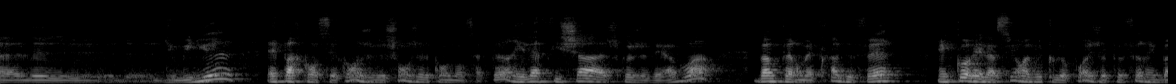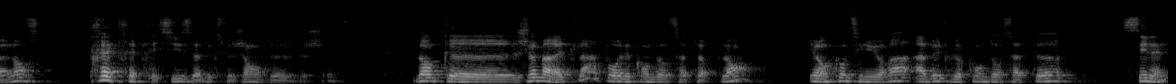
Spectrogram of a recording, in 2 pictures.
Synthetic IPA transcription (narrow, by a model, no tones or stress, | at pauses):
lə | d̪ymiljø | epaʁkɔ̃sekɑ̃ʒəvɛʃɑ̃ʒeləkɔ̃d̪ɑ̃sat̪œːʁelafiʃaʒkəʒəvɛavwaːʁ | vaməpɛʁmɛt̪χad̪əfɛʁ | ynkɔʁelasjɔ̃avɛkləpwã̰eʒəpøfɛʁynbalɑ̃s | t̪χɛt̪χɛpχesizavɛksəʒɑ̃ʁd̪əd̪əʃoːz | d̪ɔ̃k | ʒəmaʁɛt̪lapuʁləkɔ̃d̪ɑ̃sat̪œʁplɑ̃ | eɔ̃kɔ̃t̪inyʁaʔavɛkləkɔ̃d̪ɑ̃sat̪œːʁ | selɛ̃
